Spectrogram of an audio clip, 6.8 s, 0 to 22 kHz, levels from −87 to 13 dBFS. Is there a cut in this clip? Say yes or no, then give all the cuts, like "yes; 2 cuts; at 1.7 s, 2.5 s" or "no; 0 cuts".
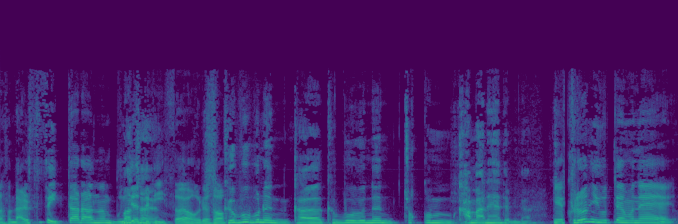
yes; 1 cut; at 5.6 s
